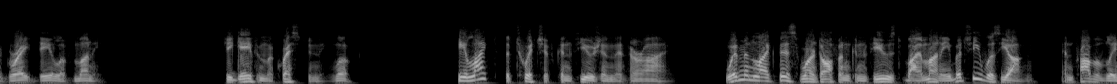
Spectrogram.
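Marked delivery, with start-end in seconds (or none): none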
